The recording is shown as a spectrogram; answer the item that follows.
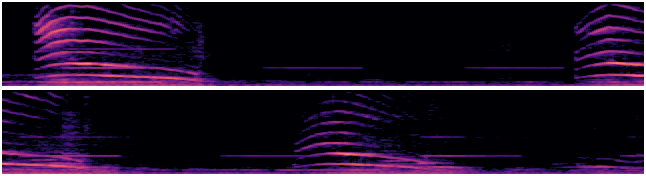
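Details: Playing kittens give three high, clear meows roughly two seconds apart, each starting bright and sliding downward, with a quiet background between calls.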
